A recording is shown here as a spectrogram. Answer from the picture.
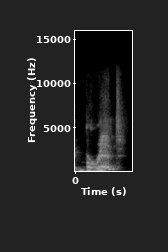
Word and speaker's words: Behrendt: your last name berent did i get it right it's very close i just just just put the emphasis on the first syllable and you've got it right okay well now that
